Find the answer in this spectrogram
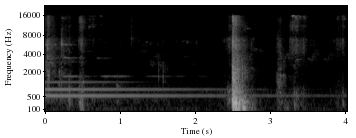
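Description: A single .40 S&W Glock 22 pistol shot about two and a half seconds in, over the fading metallic ring of a struck steel target.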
